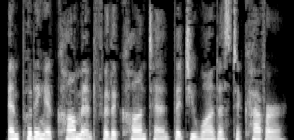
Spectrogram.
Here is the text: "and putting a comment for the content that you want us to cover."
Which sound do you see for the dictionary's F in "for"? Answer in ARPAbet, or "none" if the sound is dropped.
F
